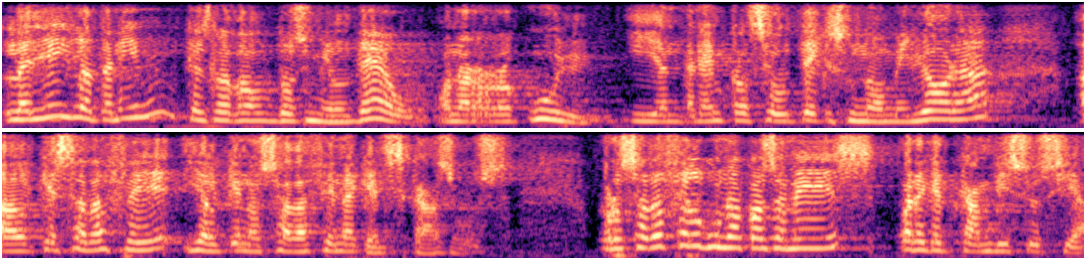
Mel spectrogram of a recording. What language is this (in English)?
Catalan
